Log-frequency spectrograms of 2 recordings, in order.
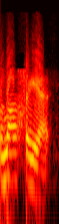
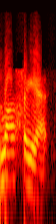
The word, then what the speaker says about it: Lafayette: So if someone comes up and asks you that question, how do you say it? I say Lafayette. Hold on now. Let's hear that one more time. And his name was Lafayette. I said Lafayette.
